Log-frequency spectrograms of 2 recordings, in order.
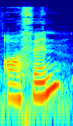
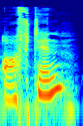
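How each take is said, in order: First: The T in the middle is silent. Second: The T in the middle is pronounced. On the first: The speaker calls it right. "The T is silent" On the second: The speaker calls it wrong. "apparently I said often"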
